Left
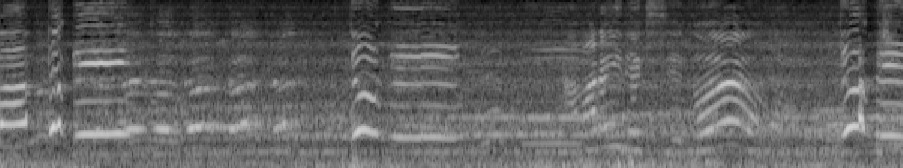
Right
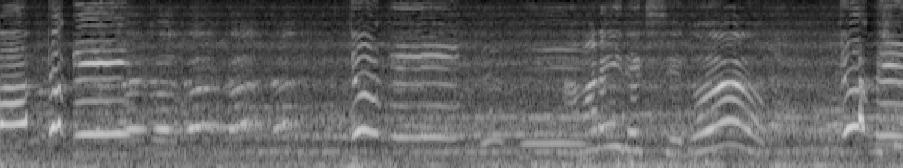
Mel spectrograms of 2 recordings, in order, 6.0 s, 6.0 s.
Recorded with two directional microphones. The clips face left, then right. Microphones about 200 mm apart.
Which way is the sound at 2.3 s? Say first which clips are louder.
Left 1 dB; 5° right (ahead or behind).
